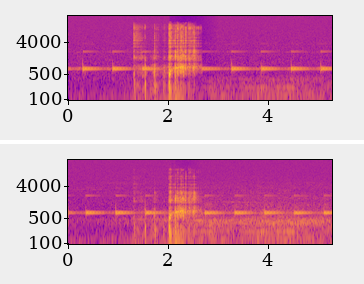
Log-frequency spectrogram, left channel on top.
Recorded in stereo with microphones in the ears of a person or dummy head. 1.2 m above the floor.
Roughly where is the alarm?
No alarm in this recording.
